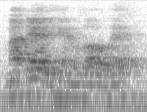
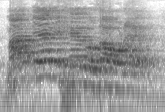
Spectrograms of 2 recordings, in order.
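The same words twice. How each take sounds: First: Much lower and softer, calmly certain; hushed calm answer. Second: Ringing out the line to the congregation; proclaimed punchline. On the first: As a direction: drop right down and say it quietly. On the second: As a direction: declare it with preacher's fire. Preacher proclaims the story's punchline. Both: Acted.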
